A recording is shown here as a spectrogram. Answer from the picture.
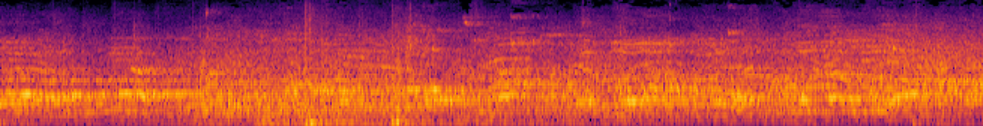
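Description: A basketball being dribbled on a hardwood gym floor, with a few bounces standing out about two seconds in, under the steady voices and shouts of a crowd in a large gym.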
